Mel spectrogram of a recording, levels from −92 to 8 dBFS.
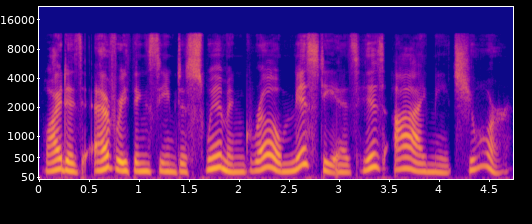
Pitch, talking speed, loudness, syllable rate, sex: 210 Hz, 175 wpm, -18 LUFS, 4.1 syllables/s, female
